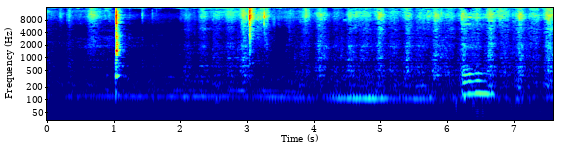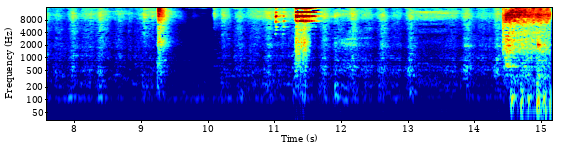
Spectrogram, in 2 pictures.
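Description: A few scattered clicks and knocks, then near the end the rebuilt 228 cc single-cylinder engine of a Honda Megapro-based custom motorcycle starts and runs with loud, even exhaust pulses. This is its first start after a full overhaul.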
